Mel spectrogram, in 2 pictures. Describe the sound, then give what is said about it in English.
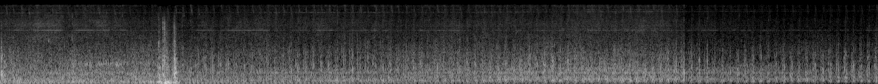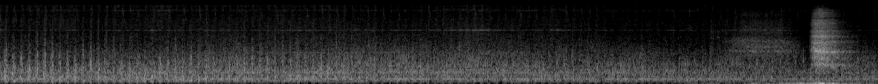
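A helicopter drones steadily, its broad whirring rumble filling the scene and easing slightly over time, with a sharp short burst near the start and another near the end. “If we end up doing Christmas this year, I'm putting Cool Helicopter at the top of my list.”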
